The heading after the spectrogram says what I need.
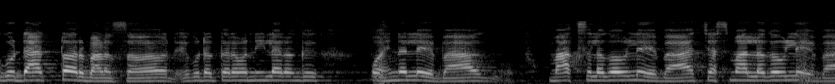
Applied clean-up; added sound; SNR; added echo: neural separator model SepFormer DNS4.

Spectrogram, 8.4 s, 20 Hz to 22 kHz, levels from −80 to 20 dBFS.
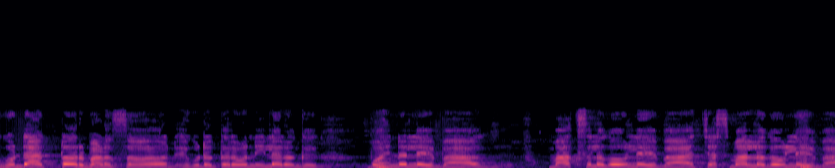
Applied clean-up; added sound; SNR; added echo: none; Whoosh, swoosh, swish; 11 dB; reverberation time 1.3 s.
